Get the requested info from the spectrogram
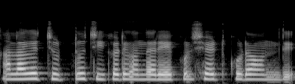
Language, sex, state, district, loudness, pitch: Telugu, female, Andhra Pradesh, Sri Satya Sai, -18 LUFS, 240 Hz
